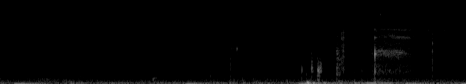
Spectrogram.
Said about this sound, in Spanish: Pausa para trago de café y ya empezar bien.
